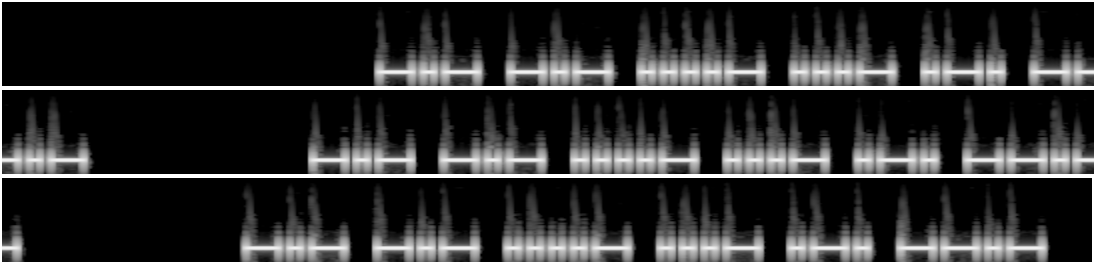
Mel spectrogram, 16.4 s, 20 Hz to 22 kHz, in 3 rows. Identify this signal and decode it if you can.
Morse code, heard as a keyed tone, about 22 wpm, 700 Hz. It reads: KK4VRQ KK4VRQ KK4VRQ
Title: USA Call Signs - 6 Characters - Repeated 3x - 22wpm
